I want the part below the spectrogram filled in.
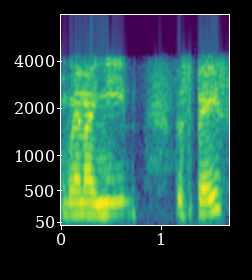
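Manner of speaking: usual speaking voice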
